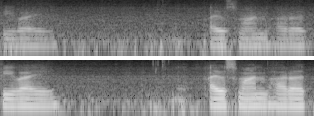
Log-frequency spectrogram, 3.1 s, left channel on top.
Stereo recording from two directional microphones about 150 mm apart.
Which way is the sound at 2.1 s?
80° right.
